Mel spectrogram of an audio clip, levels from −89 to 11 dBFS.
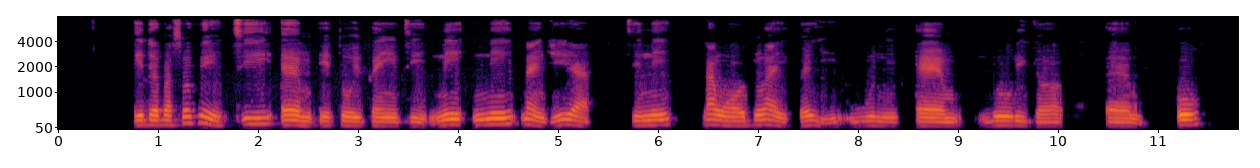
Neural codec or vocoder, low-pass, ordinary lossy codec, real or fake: none; 7.2 kHz; none; real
